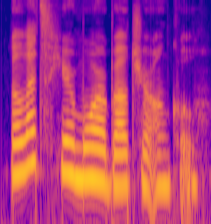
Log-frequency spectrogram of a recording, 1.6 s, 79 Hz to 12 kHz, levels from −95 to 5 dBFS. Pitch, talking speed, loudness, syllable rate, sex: 220 Hz, 265 wpm, -15 LUFS, 6.4 syllables/s, female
